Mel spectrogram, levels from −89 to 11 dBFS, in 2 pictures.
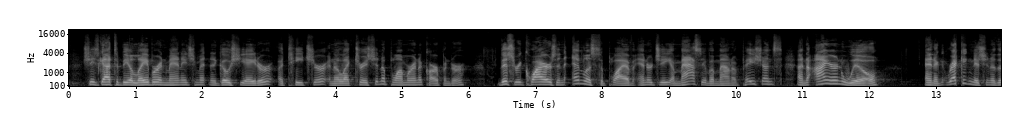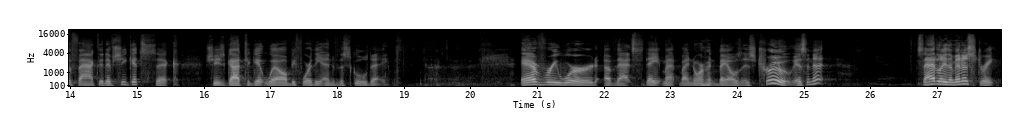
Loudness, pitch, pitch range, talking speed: -33 LUFS, 150 Hz, 125-175 Hz, 150 wpm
